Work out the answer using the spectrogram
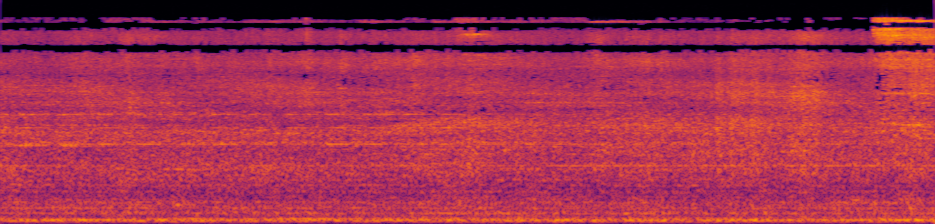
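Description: Long freight train of covered hopper grain cars rolling steadily past, a constant low rumble of steel wheels on the rails.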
